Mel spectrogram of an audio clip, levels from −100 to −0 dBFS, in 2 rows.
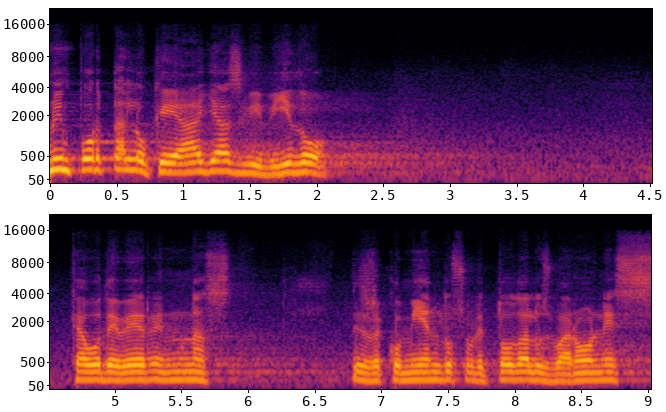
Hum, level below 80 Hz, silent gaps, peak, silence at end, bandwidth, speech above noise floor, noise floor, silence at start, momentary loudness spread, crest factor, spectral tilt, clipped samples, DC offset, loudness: none; -62 dBFS; none; -6 dBFS; 0 s; 10.5 kHz; 34 dB; -54 dBFS; 0 s; 9 LU; 16 dB; -7.5 dB/octave; under 0.1%; under 0.1%; -21 LUFS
